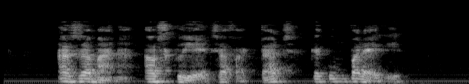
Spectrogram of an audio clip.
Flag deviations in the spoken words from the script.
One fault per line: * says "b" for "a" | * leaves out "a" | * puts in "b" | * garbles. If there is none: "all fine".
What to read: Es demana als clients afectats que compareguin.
all fine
